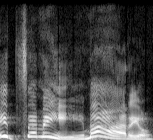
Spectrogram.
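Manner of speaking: very slow, stretched, high and swooping. Saying the catchphrase that the movie needs: Mario voice. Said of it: "He's gotta say".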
